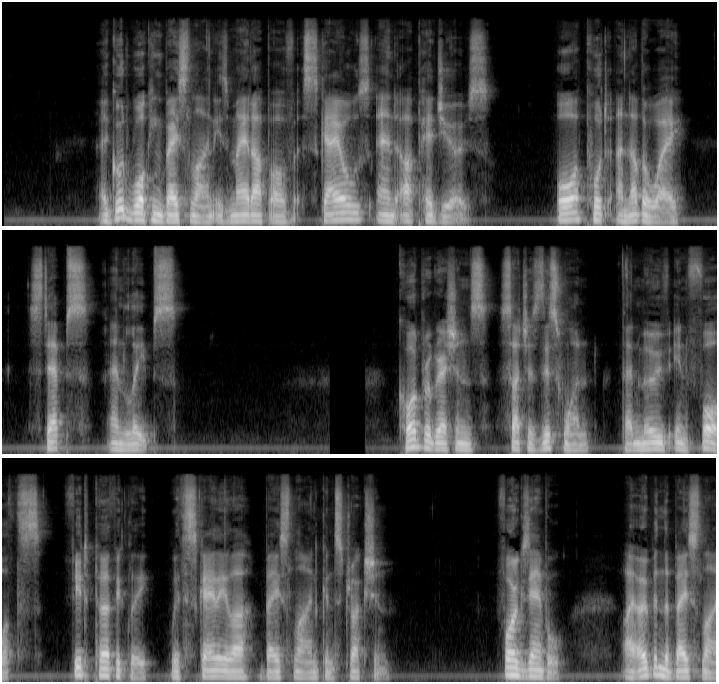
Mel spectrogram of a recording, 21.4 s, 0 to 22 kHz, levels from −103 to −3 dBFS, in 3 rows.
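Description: No technical faults are audible.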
